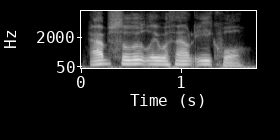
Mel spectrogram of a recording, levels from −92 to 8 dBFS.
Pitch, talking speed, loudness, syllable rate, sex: 130 Hz, 100 wpm, -15 LUFS, 5.7 syllables/s, male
